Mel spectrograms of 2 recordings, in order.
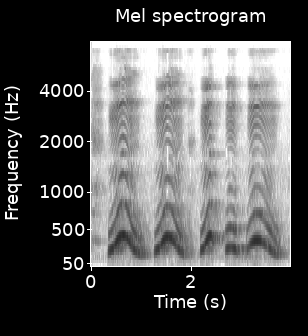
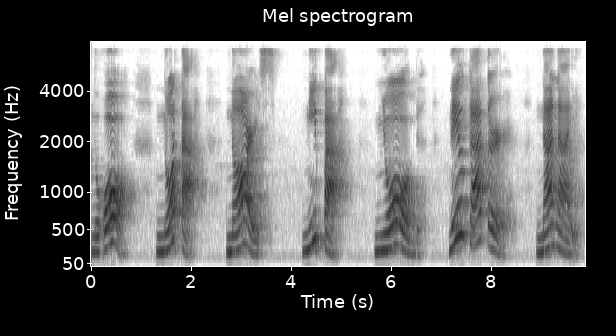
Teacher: Upang magawa ang tunog nito, ilagay ang dulo ng dila sa likod ng harapang ngipin at patunogin ang bibig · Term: tunog ng letrang N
